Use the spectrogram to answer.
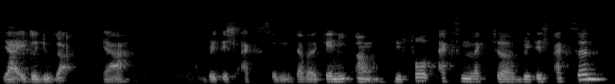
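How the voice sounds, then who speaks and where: A man's voice: mid-range voice, measured pace, dull audio. A man, an education consultant giving chatty advice in a webinar, mixing in English phrases.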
